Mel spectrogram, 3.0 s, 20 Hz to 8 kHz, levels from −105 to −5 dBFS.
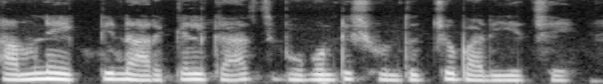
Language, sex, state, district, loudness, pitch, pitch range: Bengali, female, West Bengal, Alipurduar, -16 LUFS, 180 Hz, 170-200 Hz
